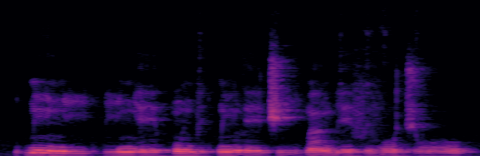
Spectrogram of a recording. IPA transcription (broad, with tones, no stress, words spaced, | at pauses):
ɓĩ˦˨ɲiː˨˦ k͡pi˨ ɲeː˨ kʷĩ˦be˨ k͡pĩ˨leː˨t͡ʃiː˨ ɓã˨˦ɡ͡be˦fɪ˨ vo˦ t͡ʃoː˨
